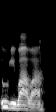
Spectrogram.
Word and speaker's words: Ugiwawa: So uh, you pronounce it Ugiwawa. All right. Um, and it means cheers in Zulu.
